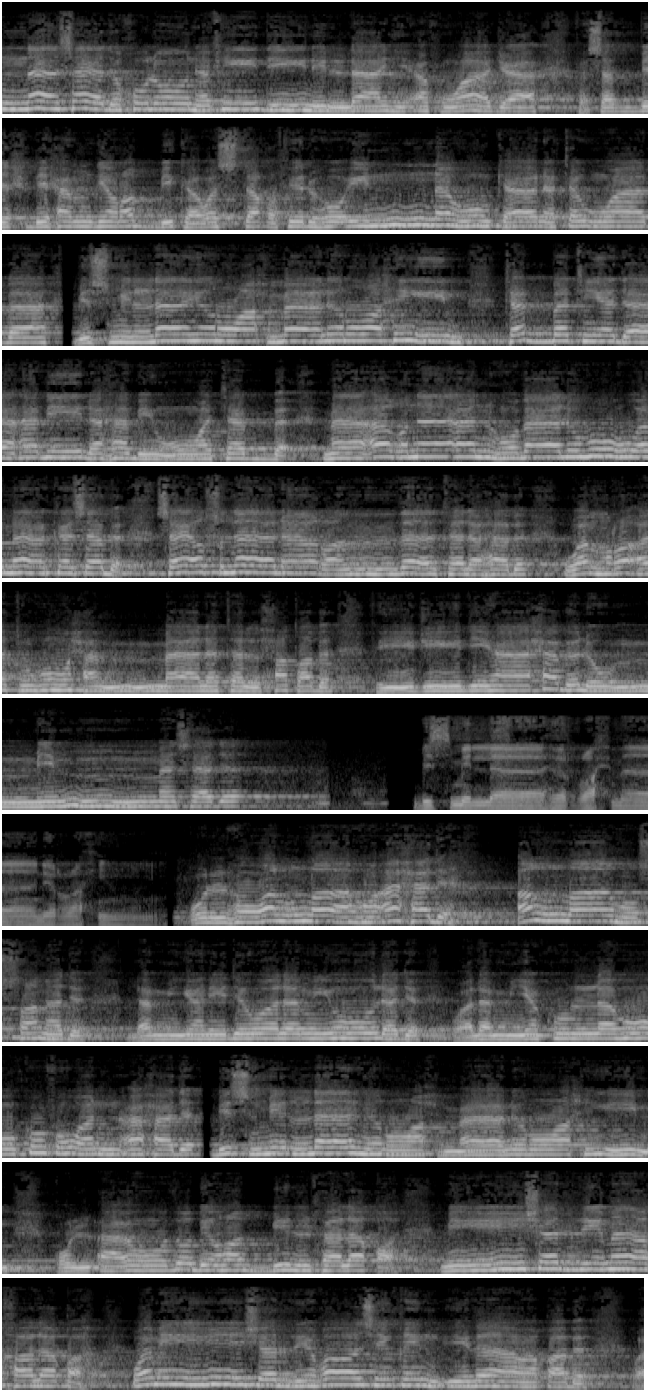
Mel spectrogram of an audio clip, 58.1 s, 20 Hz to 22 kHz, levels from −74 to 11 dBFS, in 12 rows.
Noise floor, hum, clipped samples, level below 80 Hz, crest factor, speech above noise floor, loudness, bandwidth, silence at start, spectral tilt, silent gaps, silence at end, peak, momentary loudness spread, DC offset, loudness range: -43 dBFS; none; under 0.1%; -54 dBFS; 10 dB; 26 dB; -17 LUFS; 15.5 kHz; 0 s; -6 dB/octave; 31.98-32.14 s; 0 s; -8 dBFS; 7 LU; under 0.1%; 3 LU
